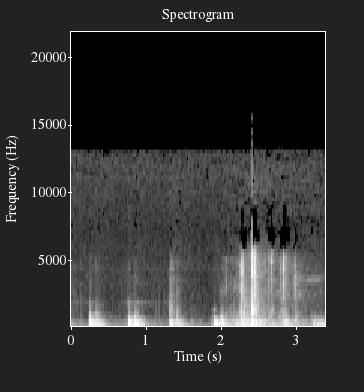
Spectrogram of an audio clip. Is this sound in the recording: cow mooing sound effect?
no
